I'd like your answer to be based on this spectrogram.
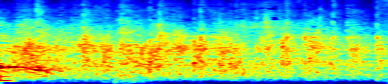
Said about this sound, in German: Und ihr dürft der Lisa mal einen riesen Applaus geben.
